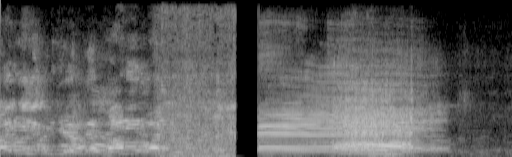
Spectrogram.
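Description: A ram bleats at the Reddiarpatti goat market, one long, wavering, nasal call midway through, set against a busy crowd murmur and nearby voices talking.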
